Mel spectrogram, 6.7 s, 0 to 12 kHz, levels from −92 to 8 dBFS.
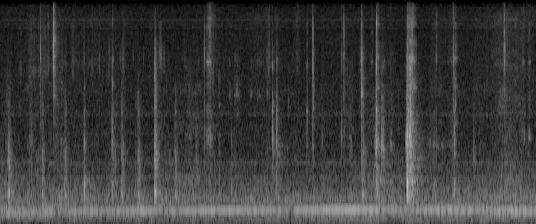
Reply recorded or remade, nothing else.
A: recorded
